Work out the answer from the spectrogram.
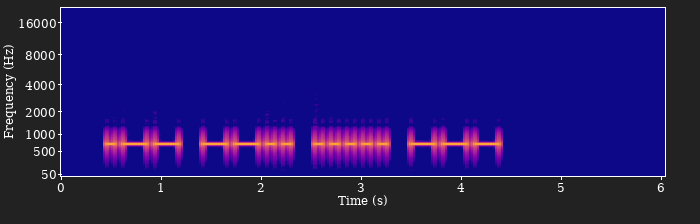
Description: Morse code, heard as a keyed tone, about 15 wpm, 700 Hz. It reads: WZ5O
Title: USA Call Signs - 4 Characters - Repeated 3x - 15wpm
